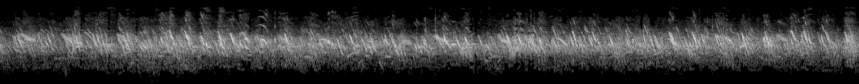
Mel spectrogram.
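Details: Dawn song of purple martins, played before dawn during spring arrival to attract them to nesting sites: a thick, unbroken wash of throaty chirps, creaky warbles and gurgling notes from many birds at once.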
